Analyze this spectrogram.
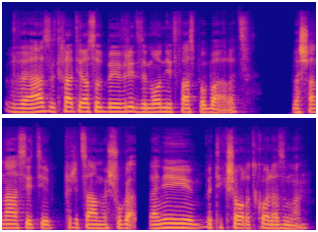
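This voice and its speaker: A man's voice: mid-range voice, level tone, no room sound, clean studio sound. A man from Russia with a Russian accent, talking candidly and colloquially in a casual interview as a musician guest. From St Petersburg, Russia.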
